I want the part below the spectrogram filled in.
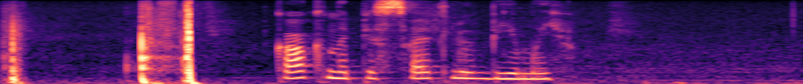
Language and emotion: Russian, neutral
